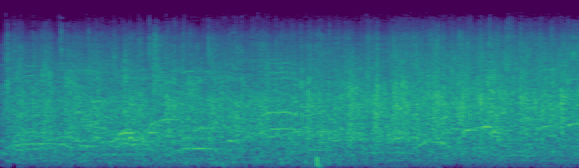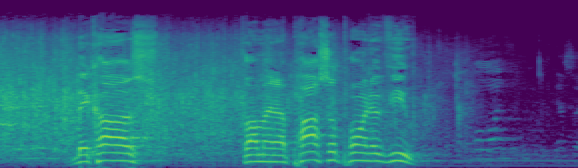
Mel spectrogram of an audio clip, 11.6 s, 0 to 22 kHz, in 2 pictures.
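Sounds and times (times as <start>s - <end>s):
large audience applause: 0.0s - 10.5s
speech: 6.6s - 7.4s, 8.2s - 10.0s.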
